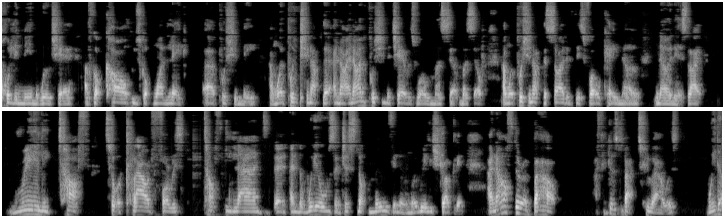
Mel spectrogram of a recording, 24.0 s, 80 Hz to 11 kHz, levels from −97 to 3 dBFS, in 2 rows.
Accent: British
